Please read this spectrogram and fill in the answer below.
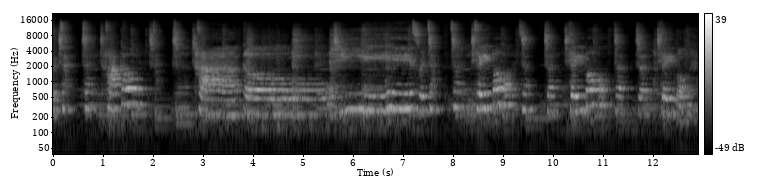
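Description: A children's phonics song for the letter T: a woman singing short held phrases over sharp percussion hits.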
